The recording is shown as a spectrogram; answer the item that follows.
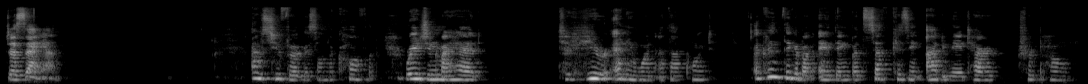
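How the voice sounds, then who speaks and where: A woman's voice: medium pitch, steady tone, moderate pace, long pauses, echoey room. A woman narrating a book expressively, with sardonic, exasperated asides as a commentator on what she reads. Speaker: audiobook reader and commentator.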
